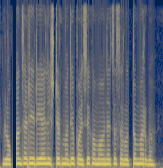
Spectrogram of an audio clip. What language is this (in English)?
Marathi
